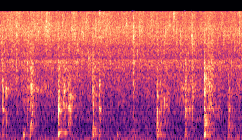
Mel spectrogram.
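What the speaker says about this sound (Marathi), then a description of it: "तेल गरम झालं आहे, त्यात आपण हा कांदा कापलेला घालून घेऊया." Finely chopped onion fries in hot oil in a pan for a Marathi okra fry; a steady sizzle runs throughout, broken by a regular series of sharp spoon scrapes and taps as it is stirred.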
